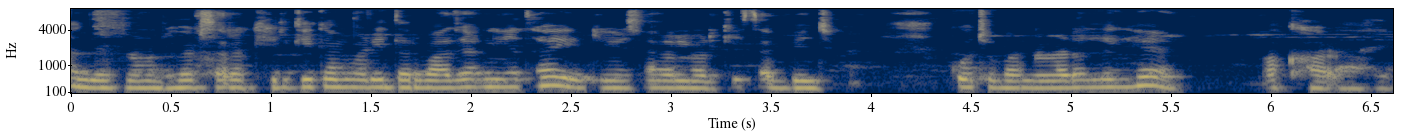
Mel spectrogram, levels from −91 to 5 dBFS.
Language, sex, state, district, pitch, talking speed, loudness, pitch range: Maithili, female, Bihar, Muzaffarpur, 215 Hz, 190 wpm, -26 LUFS, 205-230 Hz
